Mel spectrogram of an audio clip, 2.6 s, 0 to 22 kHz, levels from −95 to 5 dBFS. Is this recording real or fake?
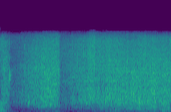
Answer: fake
